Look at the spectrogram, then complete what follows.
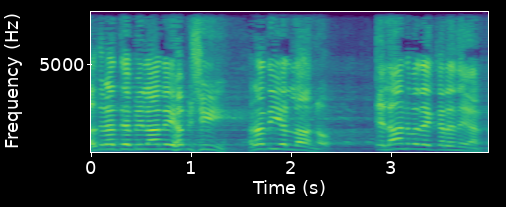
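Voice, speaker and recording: A man speaks in a passionate tone. Noticeable background noise can be heard behind him. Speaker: Islamic preacher and Quran reciter. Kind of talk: Islamic sermon (bayan) to a live audience. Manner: passionate, preaching, storytelling.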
